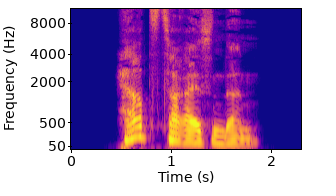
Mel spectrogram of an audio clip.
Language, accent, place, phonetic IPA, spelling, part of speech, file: German, Germany, Berlin, [ˈhɛʁt͡st͡sɛɐ̯ˌʁaɪ̯səndn̩], herzzerreißenden, adjective, De-herzzerreißenden.ogg
- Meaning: inflection of herzzerreißend: 1. strong genitive masculine/neuter singular 2. weak/mixed genitive/dative all-gender singular 3. strong/weak/mixed accusative masculine singular 4. strong dative plural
